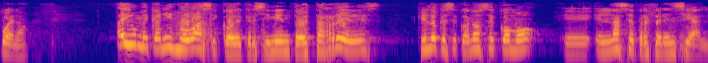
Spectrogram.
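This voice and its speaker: A man with a high pitch and ordinary pitch variation. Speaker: lecturer. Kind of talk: lecture. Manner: fast.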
